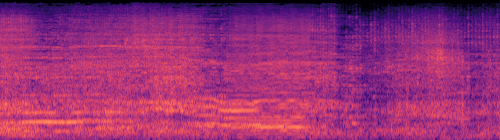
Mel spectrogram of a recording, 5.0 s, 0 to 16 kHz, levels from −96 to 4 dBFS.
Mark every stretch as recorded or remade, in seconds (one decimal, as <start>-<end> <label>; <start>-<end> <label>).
0.0-2.3 recorded; 2.3-3.1 remade; 3.1-5.0 recorded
